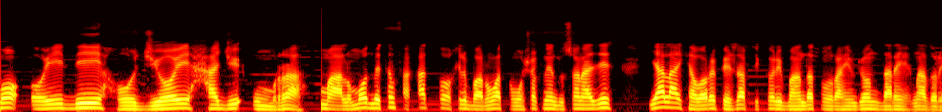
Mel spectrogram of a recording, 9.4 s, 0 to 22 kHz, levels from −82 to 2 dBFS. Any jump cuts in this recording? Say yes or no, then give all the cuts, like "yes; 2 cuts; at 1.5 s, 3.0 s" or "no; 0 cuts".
yes; 1 cut; at 3.2 s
